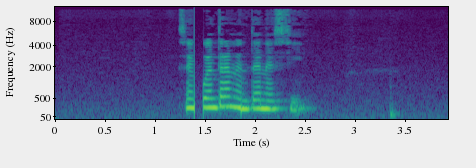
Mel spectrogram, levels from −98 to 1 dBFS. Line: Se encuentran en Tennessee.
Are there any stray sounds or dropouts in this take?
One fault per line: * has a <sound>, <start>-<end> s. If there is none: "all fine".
* has a dropout, 1.4-1.5 s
